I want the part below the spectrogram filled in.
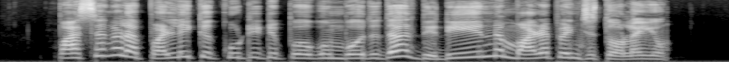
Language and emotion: Tamil, angry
